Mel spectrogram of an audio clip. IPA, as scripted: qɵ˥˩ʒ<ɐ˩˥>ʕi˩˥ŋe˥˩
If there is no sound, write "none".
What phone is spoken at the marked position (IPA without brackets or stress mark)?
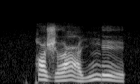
ɐ˧˥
